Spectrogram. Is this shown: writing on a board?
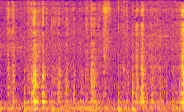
yes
